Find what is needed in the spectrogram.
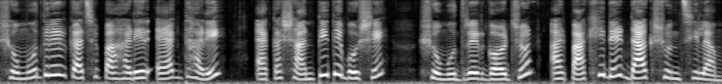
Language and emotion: Bengali, happy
